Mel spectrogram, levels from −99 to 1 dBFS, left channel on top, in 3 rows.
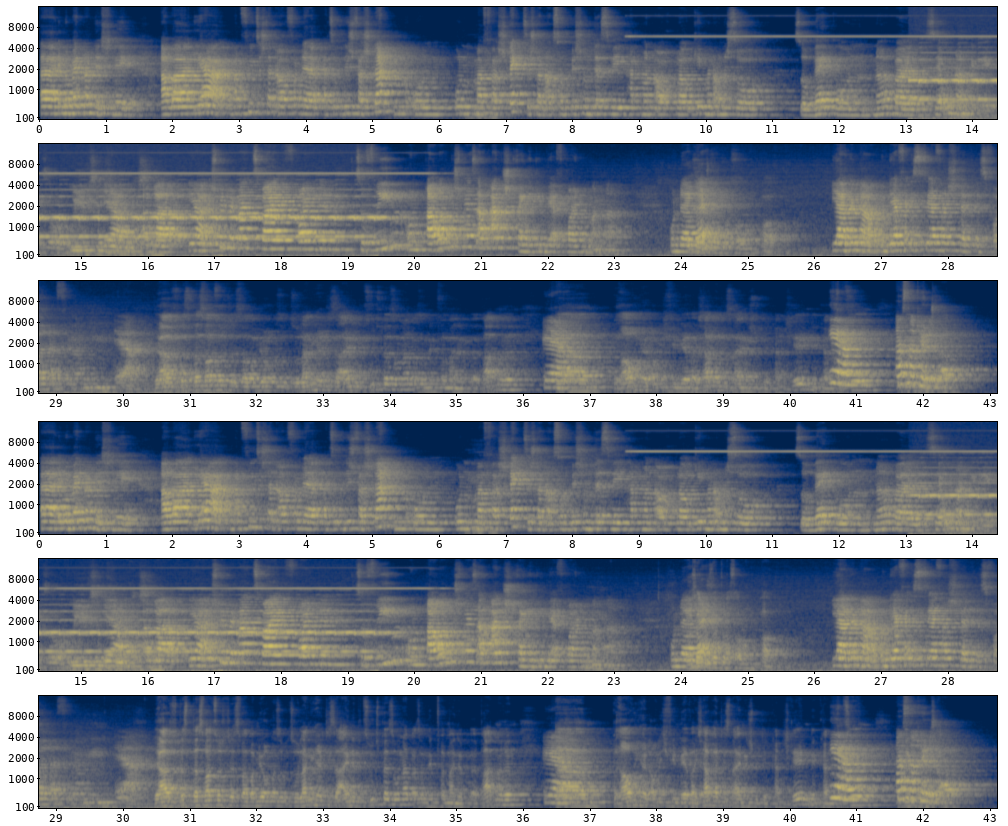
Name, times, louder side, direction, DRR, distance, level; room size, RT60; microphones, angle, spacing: voice 1, 0.0-10.7 11.4-18.9 19.2-23.0 23.8-24.4 26.3-29.4 29.9-30.2 36.3-36.7 40.6-40.9 41.6-42.4, left 1 dB, 80° left, -3 dB, 0.9 m, -27 dB
voice 2, 6.4-6.8 13.5-14.0 15.6-15.9 22.5-23.0 24.1-25.6 29.4-29.8 30.5-35.9 36.5-37.1 37.4-41.2 41.6-42.4, right 2 dB, 50° right, 3 dB, 0.4 m, -36 dB
sound 1, 8.8-20.2, equal, 65° left, 1.4 m, -36 dB
Car, 13.0-19.4, left 2 dB, 25° left, 0.3 m, -27 dB
sound 2, 14.6-31.5, right 1 dB, 45° left, 0.9 m, -43 dB
6.0 x 2.6 x 2.5 m, 1.5 s
head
